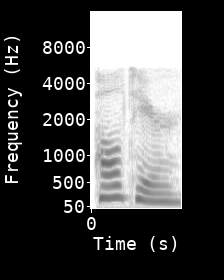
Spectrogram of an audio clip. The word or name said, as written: haltere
